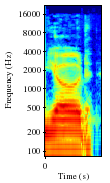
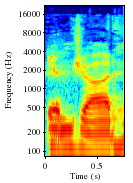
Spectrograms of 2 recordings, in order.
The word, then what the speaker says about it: Mjod: of his line is, I need some Yod. And they butchered it and just called it Mjod.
